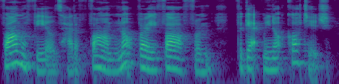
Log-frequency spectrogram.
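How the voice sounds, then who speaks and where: Creaky-voiced woman reading a children's story. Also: low voice, lively intonation, normal speed.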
